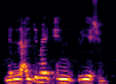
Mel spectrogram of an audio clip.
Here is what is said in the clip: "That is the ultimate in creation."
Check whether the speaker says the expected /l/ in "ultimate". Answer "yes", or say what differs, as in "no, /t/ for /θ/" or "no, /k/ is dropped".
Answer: yes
